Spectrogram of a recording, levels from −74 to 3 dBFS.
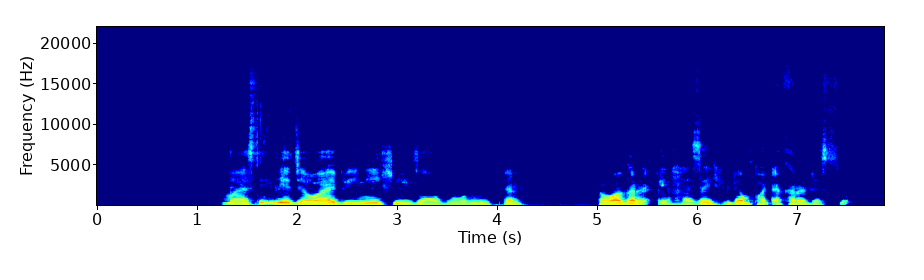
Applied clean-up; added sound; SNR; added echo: neural mask model DeepFilterNet 3.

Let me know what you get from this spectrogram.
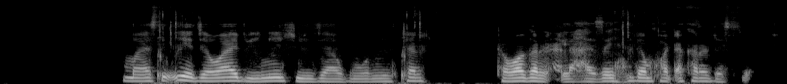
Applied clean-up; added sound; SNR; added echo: neural mask model Resemble Enhance denoiser.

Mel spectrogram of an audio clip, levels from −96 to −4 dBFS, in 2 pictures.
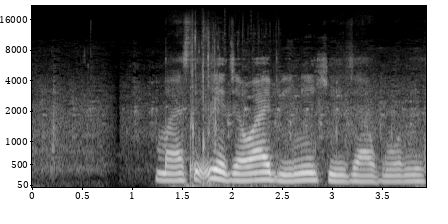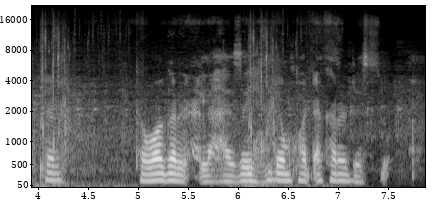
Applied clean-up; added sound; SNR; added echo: none; Train + Splash, splatter; 17 dB; none.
